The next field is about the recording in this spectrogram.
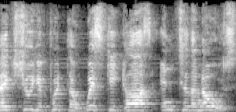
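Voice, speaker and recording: In a Scottish accent, a man speaks at an extremely high pitch with fairly even intonation. His pace is fairly slow, and there is noticeable background noise. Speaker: master whisky blender. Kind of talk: humorous live talk at a whisky show.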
